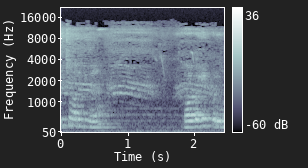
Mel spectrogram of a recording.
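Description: A man's voice speaking in a lecture, trailing off and going quiet about a second and a half in, then starting again just before the end.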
